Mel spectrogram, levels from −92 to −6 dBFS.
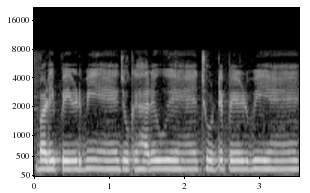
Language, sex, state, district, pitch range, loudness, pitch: Hindi, female, Jharkhand, Sahebganj, 195-200 Hz, -25 LUFS, 200 Hz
